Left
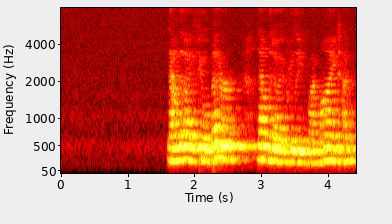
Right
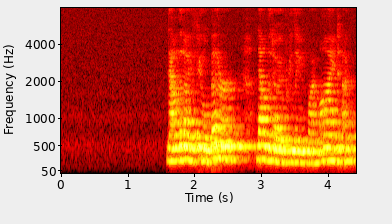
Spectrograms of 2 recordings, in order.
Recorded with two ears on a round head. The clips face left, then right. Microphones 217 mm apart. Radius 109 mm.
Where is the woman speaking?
55° right (ahead or behind), 2 m.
